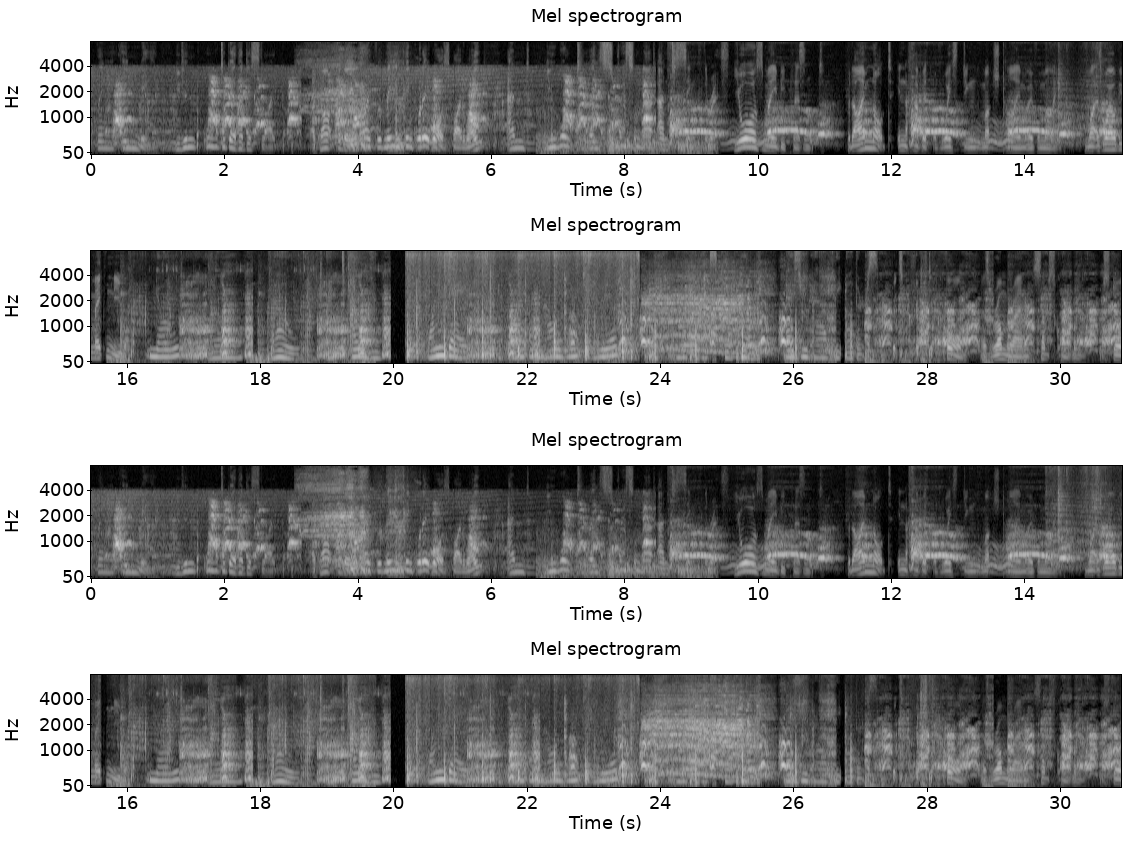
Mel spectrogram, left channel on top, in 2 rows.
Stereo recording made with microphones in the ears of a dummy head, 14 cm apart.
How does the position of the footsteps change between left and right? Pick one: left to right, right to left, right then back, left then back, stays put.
left then back.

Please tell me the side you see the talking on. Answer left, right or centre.
left.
